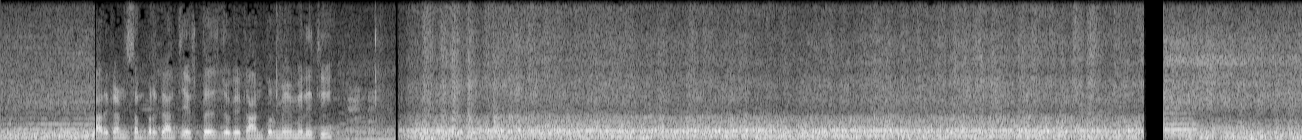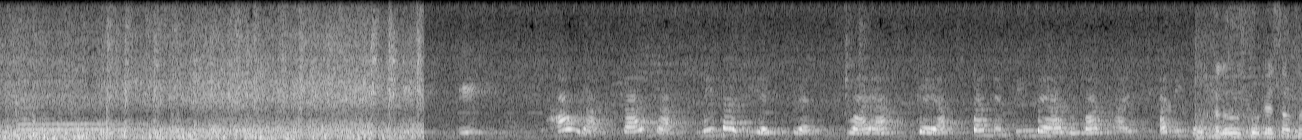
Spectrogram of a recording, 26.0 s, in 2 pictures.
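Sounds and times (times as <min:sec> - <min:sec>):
train horn blast: 0:00.0 - 0:01.0, 0:11.6 - 0:12.1, 0:13.1 - 0:14.9
train wheels clattering on rails: 0:04.0 - 0:11.4, 0:12.1 - 0:17.3.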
